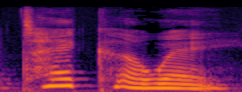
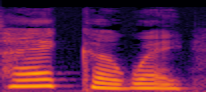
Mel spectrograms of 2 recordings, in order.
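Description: The two takes are said the same way.

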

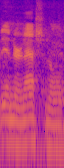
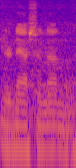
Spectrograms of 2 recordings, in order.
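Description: First: It is said with standard English pronunciation. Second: It is said with a Thai-style pronunciation. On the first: A listener recognizes the word. The speaker calls it right. "I know the word international" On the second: A listener thinks it is a new word. The speaker calls it wrong. "but I don't know the word international"

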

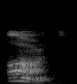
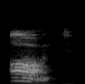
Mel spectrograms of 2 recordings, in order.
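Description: Both takes have the same delivery.

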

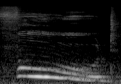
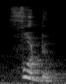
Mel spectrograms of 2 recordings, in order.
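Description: First: The vowel is a long oo sound. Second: The vowel is a short oo sound. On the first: The speaker calls it right. "it is the long oo. So we have to call it food" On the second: The speaker calls it wrong. "children sometimes mispronounce this word as food, but it is not the short oo"

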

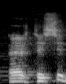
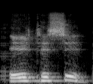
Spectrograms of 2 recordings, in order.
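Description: First: The first E is middle. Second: The first E is closed. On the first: "orta bir E var" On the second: "kapalı"

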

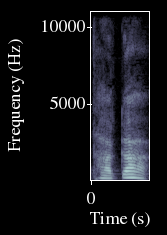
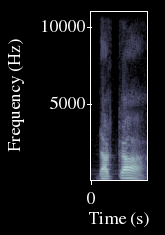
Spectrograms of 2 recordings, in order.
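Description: First: It starts with an aspirated t sound. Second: It starts with a d sound, Western style. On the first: The speaker calls it right. "ออกเสียงทากาไม่ใช่ดักกานะ" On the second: The speaker calls it wrong. "ผมเรียกดักกาอ่านแบบฝรั่งอ่านภาษาอังกฤษ"

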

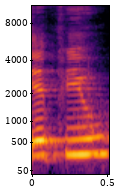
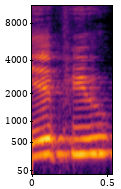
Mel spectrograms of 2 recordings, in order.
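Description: Both takes have the same delivery.

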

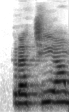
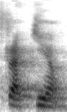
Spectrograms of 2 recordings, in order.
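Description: First: The middle consonant is a ch sound. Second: The middle consonant is a k sound. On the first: The speaker calls it wrong. "ट्रचिया मत बोलो" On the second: The speaker calls it right. "It's ट्रकिया"

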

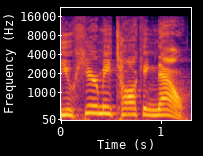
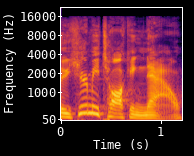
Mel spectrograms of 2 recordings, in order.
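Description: First: The whole voice is shifted up higher. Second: The voice stays at a normal pitch level. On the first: "if I were to raise it" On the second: "So you hear me talking now"

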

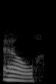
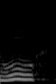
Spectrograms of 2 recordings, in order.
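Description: First: The full letter name is said. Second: Only the bare consonant sound is said. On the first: The speaker calls it wrong. "they'll say L and throw that in there" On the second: The speaker calls it right. "instead of saying L"

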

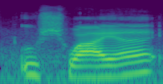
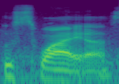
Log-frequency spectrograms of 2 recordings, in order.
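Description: First: An h sound is pronounced in the word. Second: No h sound is pronounced in the word. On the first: The speaker calls it wrong. "I think I pronounced it Ushuaia in previous videos" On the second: The speaker calls it right. "the H is silent and it's more like Ushuaia"

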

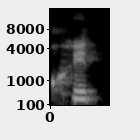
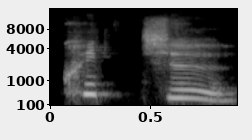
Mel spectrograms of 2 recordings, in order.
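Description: First: The word ends abruptly on a consonant. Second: The word ends with an added final vowel. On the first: The speaker calls it wrong. "ภาษาเกาหลีไม่อ่านว่าควิดตรงๆอย่างนี้นะ" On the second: The speaker calls it right. "จะอ่านว่าควิดจือ"

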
